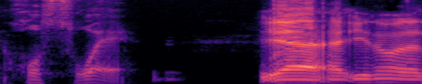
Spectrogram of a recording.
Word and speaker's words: Josue: It's Josue. Josue. Say it like with a Spanish accent. Josue.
